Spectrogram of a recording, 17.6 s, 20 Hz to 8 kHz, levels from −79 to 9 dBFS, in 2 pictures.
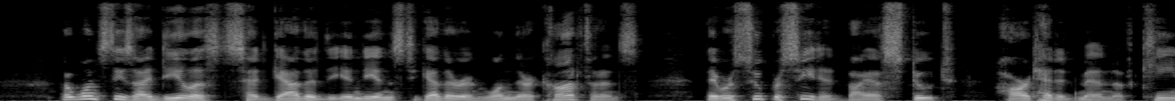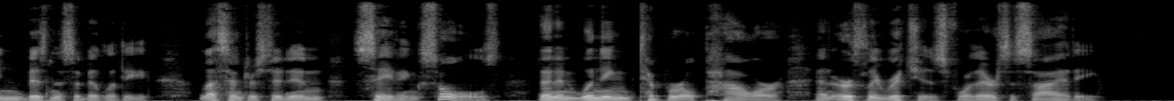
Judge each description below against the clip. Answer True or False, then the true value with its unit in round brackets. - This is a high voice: False (115 Hz)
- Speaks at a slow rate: False (145 wpm)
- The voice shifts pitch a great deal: True (6.7 semitones)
